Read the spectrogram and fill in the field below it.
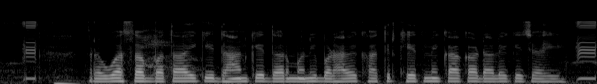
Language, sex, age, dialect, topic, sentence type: Bhojpuri, male, 18-24, Western, agriculture, question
